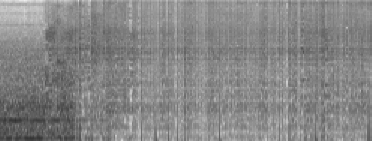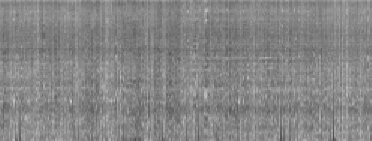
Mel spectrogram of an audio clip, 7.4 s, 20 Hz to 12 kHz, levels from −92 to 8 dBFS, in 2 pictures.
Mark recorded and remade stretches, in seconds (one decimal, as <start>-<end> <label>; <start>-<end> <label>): 0.0-4.5 recorded; 4.5-5.4 remade; 5.4-7.4 recorded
